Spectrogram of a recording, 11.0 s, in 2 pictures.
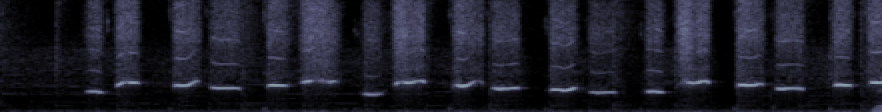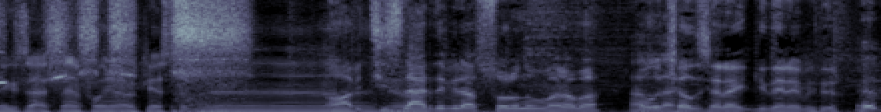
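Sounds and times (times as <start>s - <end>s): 
person whistling a lively melody: 0.5s - 6.9s
speech: 5.5s - 11.0s.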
